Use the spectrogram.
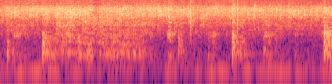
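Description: Onions and green chillies frying in a pan, with a steady bright sizzle and occasional stirring scrapes close up, with no talking.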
